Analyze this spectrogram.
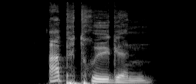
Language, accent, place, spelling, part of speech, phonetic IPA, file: German, Germany, Berlin, abtrügen, verb, [ˈapˌtʁyːɡn̩], De-abtrügen.ogg
- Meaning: first/third-person plural dependent subjunctive II of abtragen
